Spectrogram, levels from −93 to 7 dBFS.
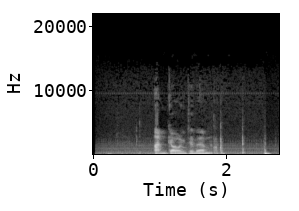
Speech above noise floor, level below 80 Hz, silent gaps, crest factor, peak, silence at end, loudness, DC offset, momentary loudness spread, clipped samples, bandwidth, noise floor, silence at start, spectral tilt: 24 dB; -38 dBFS; none; 18 dB; 0 dBFS; 0.15 s; -17 LUFS; under 0.1%; 15 LU; under 0.1%; 11 kHz; -39 dBFS; 0.2 s; -8 dB/octave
